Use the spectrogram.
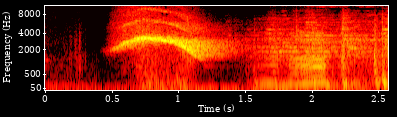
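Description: A person gives one loud, sharp whistle that swoops up and then slides down, to hail a cab driver; a man starts talking right after it fades.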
